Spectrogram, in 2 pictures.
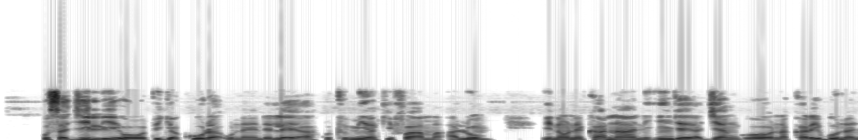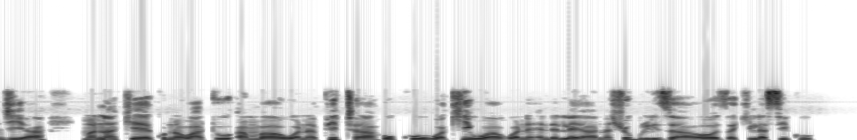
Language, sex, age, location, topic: Swahili, male, 25-35, Kisumu, government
